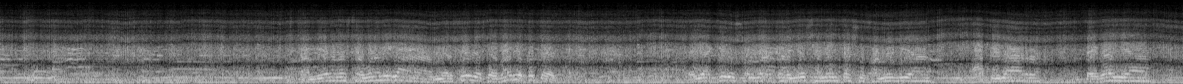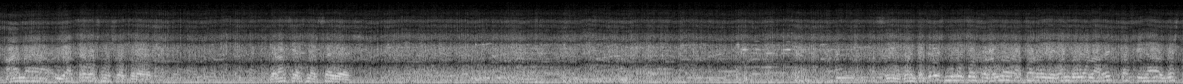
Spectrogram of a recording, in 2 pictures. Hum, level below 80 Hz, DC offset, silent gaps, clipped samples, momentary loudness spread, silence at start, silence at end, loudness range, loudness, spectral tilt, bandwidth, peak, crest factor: none; -38 dBFS; under 0.1%; none; under 0.1%; 5 LU; 0 s; 0 s; 3 LU; -17 LUFS; -6 dB/octave; over 20 kHz; -2 dBFS; 14 dB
